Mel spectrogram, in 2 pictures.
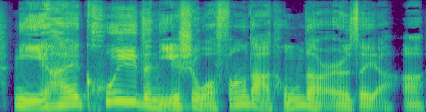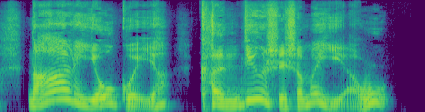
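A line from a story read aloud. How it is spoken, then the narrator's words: Chuckling old man. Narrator (Chinese): 这老猎人呢不禁就呵呵的笑了起来，说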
